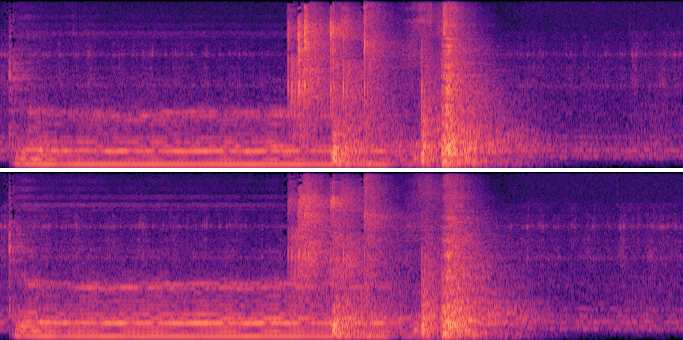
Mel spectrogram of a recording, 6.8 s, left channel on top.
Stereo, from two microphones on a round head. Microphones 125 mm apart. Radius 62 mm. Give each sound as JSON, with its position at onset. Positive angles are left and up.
{"t": 0.1, "sound": "singing", "side_deg": -25, "distance_m": 0.6}
{"t": 2.9, "sound": "a crack", "side_deg": 70, "distance_m": 1.9}
{"t": 4.4, "sound": "a whoosh", "side_deg": 65, "distance_m": 0.8}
